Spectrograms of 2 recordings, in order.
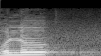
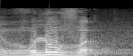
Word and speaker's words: غلو: میں کہتے ہیں غلو۔ غلو نہیں، غلو پنجابی تلفظ ہے، عربی تلفظ کریں غلو، سب کہیں غلو۔ غالی یعنی جو مخلوق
